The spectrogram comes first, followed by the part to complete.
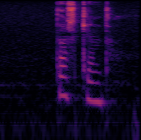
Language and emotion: Russian, neutral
